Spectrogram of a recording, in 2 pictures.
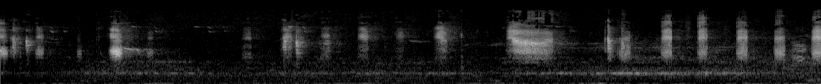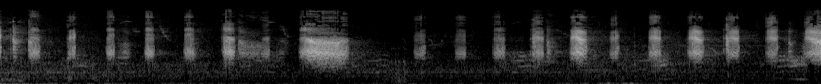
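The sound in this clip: Calls of a declining bird species played back from a recording: many short, sharp notes in irregular bursts, some longer, louder squawks among them, with brief quiet gaps between, fairly faint overall.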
